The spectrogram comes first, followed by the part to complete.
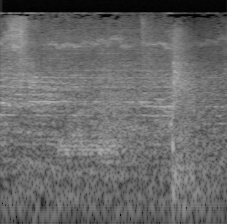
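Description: Bowling alley din: a steady wash of background noise and distant chatter, with one sharp knock near the end.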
